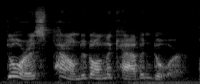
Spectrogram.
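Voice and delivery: ordinary delivery, nothing marked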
